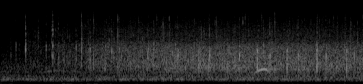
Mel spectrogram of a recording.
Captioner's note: all applauding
